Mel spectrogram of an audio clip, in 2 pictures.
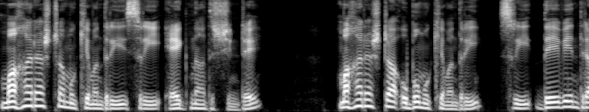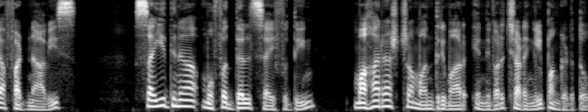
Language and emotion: Malayalam, neutral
